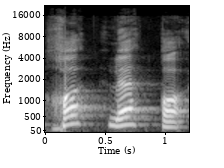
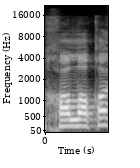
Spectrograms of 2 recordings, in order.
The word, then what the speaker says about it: خَلَقَ: Мен халяка. Лям мягкое произношение. Халака нет. Халяка. Ва, гу, ва.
